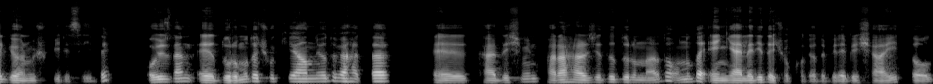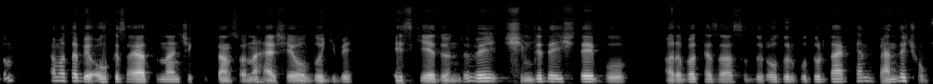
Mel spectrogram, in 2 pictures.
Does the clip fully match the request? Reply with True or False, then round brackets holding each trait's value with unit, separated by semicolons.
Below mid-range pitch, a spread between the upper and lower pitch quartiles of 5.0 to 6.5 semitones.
True (110 Hz; 5.6 semitones)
